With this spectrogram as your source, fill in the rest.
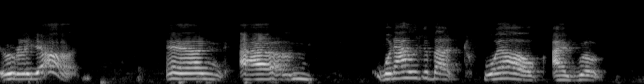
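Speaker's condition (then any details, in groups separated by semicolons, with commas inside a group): Cerebral palsy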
